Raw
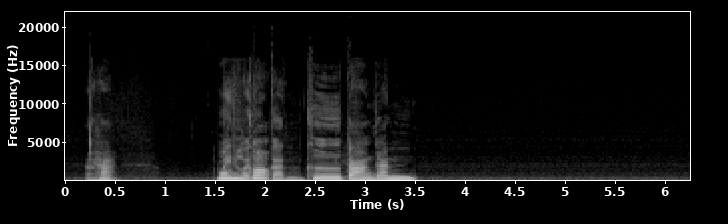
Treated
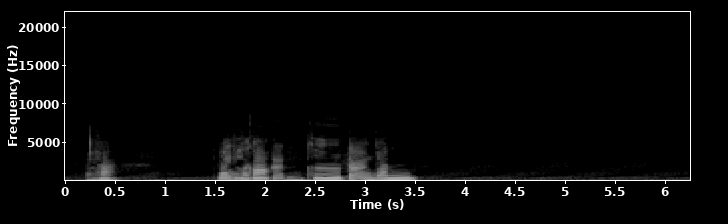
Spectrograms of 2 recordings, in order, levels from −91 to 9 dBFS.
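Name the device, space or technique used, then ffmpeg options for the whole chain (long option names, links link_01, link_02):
barber-pole phaser into a guitar amplifier: -filter_complex "[0:a]asplit=2[link_01][link_02];[link_02]afreqshift=1.4[link_03];[link_01][link_03]amix=inputs=2:normalize=1,asoftclip=type=tanh:threshold=-15.5dB,highpass=87,equalizer=frequency=110:width_type=q:width=4:gain=6,equalizer=frequency=540:width_type=q:width=4:gain=-4,equalizer=frequency=2500:width_type=q:width=4:gain=-7,lowpass=frequency=4500:width=0.5412,lowpass=frequency=4500:width=1.3066,volume=-6.5dB"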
